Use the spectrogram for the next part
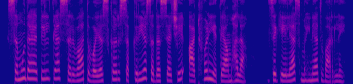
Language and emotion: Marathi, sad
